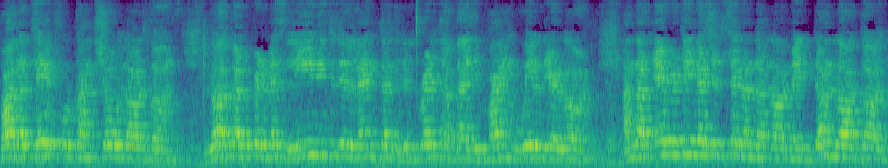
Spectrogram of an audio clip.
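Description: A man speaks fairly slowly in a monotone, flat intonation. Strong room echo surrounds him, with light background noise. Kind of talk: public prayer. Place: church.

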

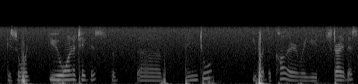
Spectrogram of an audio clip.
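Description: Speaking at a moderate pace, a woman makes long, frequent pauses while her loudness swings widely. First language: Spanish. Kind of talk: software tutorial narration. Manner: casual, hesitant.

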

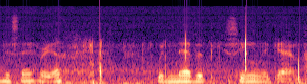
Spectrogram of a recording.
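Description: A man's voice with fairly even intonation, dry with no echo, over noticeable background noise. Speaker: true crime vlogger. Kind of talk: walking vlog commentary. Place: street. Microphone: phone near.

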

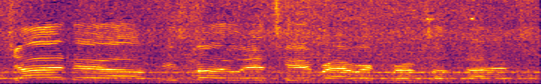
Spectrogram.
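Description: Speech moves at a fairly slow pace through loud background noise. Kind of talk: casual vlog chat. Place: farm machine. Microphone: phone near.

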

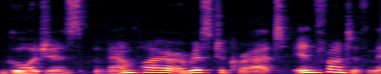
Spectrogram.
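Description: A passage of plain reading aloud

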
